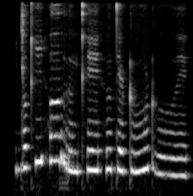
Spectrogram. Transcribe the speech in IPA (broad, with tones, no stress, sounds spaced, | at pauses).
ɟ ɤ˨ kʰ i˦ h ɤː˦ r ɯ˨ n kʰ eː˦ h ɯ˦ t̪ e˨ ɭ ʈ uː˨˦ ɖʱ uː˨ ɪ̯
